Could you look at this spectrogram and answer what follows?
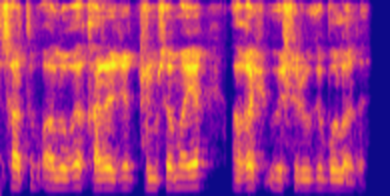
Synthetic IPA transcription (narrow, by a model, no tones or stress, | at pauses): sɑt̪əpɑlˠuʁɑqʰɑɾɑʒat̪ʒ̥ʊmsɑmɑjɑqɑʁɑʃwɵsɪɾuɡʲebo̞lˠɑd̪ə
